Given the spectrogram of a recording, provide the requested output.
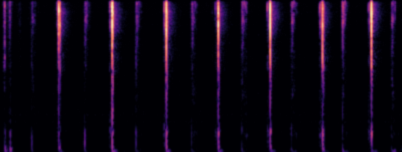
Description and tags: a small pair of scissors. processing: noise reduction.
scissors, cutting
